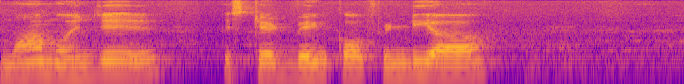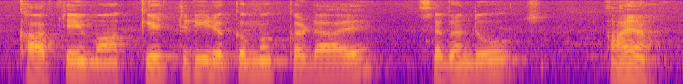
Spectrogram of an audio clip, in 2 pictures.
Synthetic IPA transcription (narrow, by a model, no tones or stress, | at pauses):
mãːmʊ̃ɦɪ̃ɲd͡ʑe | ɪsʈeːʈ̚bɛ̃ːŋkɔːfɪ̃ɳɖija | kʰaːt̪emãkeːt̪ɪɾiɾɐkəmkɐɽaːe | sɐɡʱə̃nd̪o | aːɦijãː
